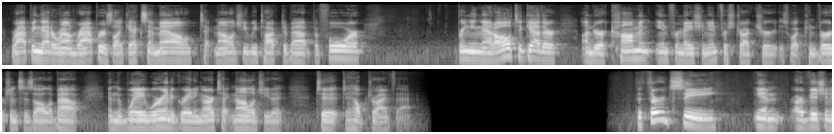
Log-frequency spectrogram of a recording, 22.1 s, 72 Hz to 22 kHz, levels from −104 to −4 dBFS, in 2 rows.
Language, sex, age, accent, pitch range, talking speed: English, male, 50-69, American, 110-130 Hz, 120 wpm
